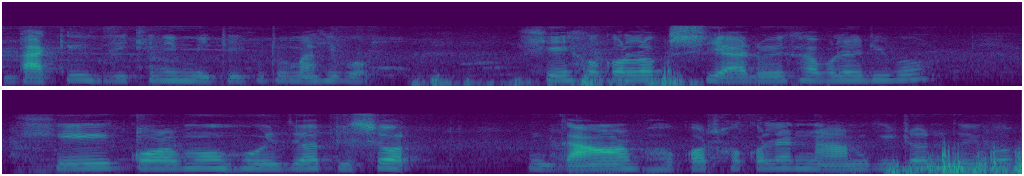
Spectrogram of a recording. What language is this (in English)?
Assamese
